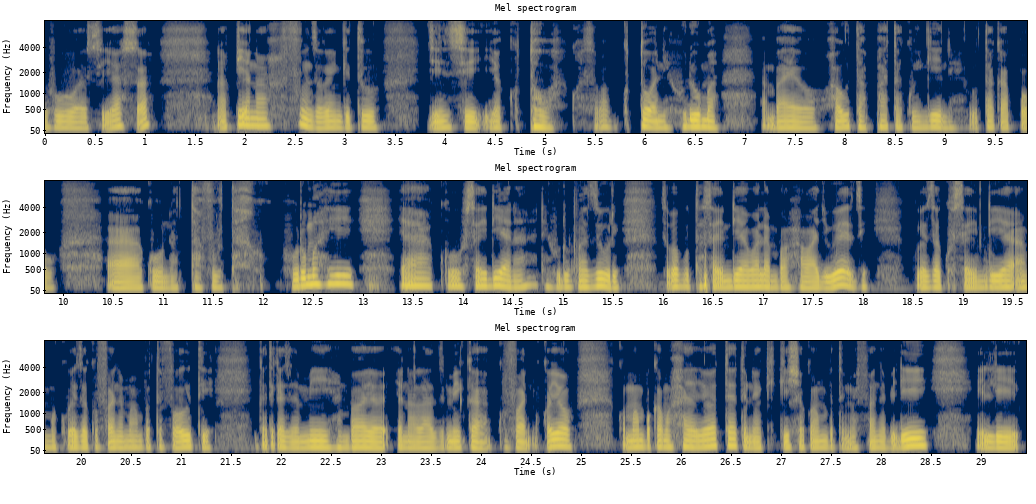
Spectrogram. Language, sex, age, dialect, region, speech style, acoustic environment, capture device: Swahili, male, 25-34, Kenya - Nairobi Sheng-influenced, Kenya, happy; tired; focused, silence, mobile / Linux / Chrome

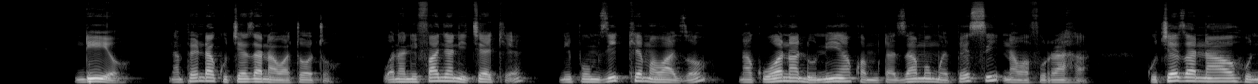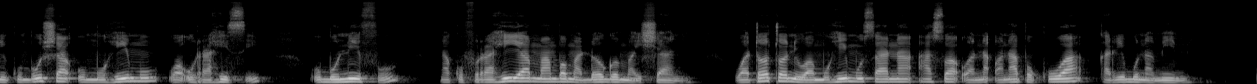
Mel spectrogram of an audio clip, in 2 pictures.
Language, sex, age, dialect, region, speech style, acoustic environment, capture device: Swahili, male, 25-34, Kenya - Nairobi Sheng-influenced, Kenya, relaxed; focused, nature; silence, mobile / Linux / Chrome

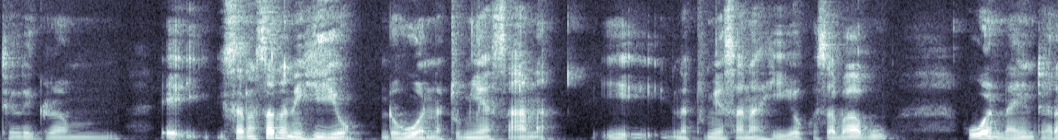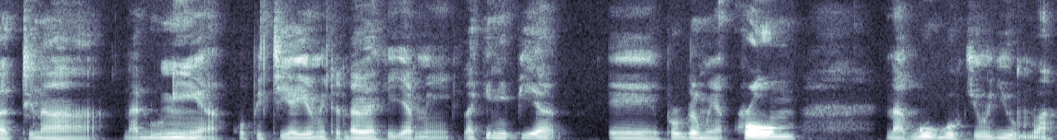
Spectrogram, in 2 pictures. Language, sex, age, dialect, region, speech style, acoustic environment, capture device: Swahili, male, 18-24, Tanzania - Dar es Salaam, Tanzania, focused, nature, mobile / Linux / Chrome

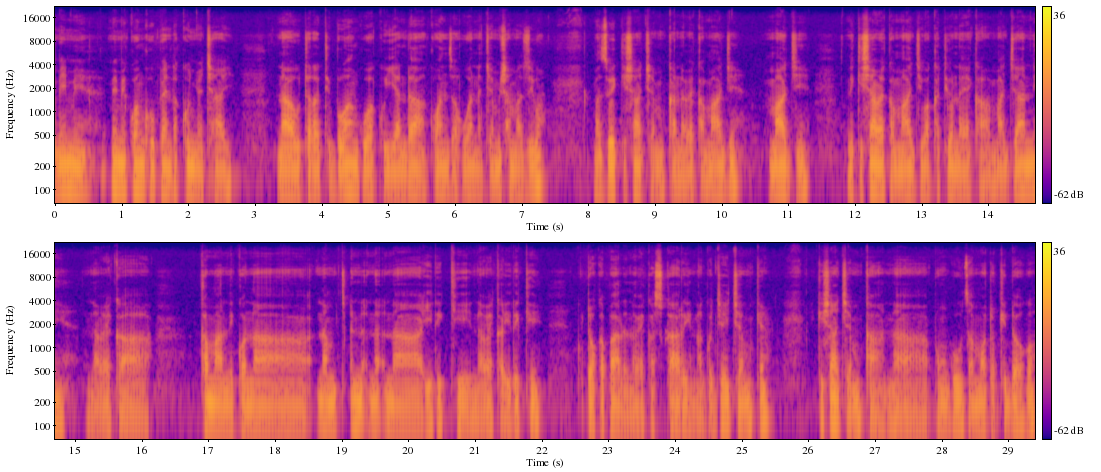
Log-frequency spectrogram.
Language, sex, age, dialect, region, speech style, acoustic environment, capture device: Swahili, male, 35-44, Kenya - Kiambu, Kenya, nervous, nature, mobile / Linux / Chrome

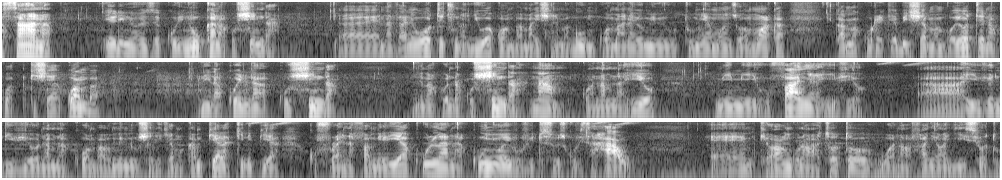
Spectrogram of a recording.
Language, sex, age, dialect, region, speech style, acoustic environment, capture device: Swahili, male, 25-34, Tanzania - Dar es Salaam, Tanzania, excited, appliances; construction; nature; people talking; traffic, desktop / Windows / Chrome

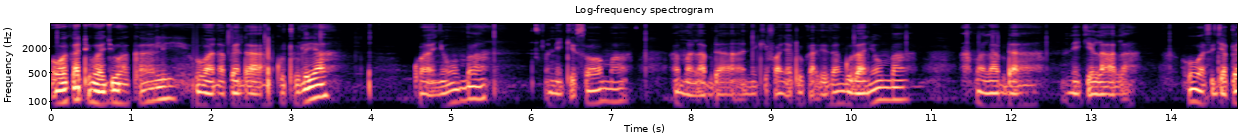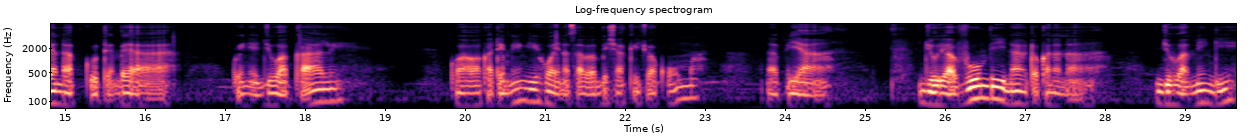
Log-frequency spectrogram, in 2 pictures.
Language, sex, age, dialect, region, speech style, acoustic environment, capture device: Swahili, male, 18-24, Kenya - Nairobi Sheng-influenced, Kenya, relaxed, nature, desktop / Linux / Chrome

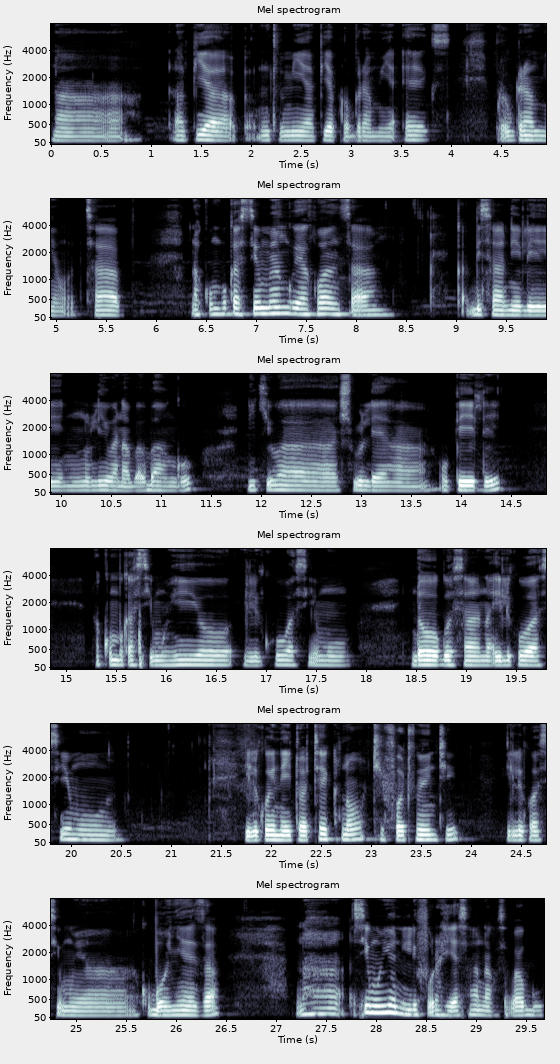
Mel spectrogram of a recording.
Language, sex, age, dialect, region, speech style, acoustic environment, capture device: Swahili, male, 18-24, Kenya - Mombasa, Kenya, relaxed; focused, construction, mobile / macOS / Safari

